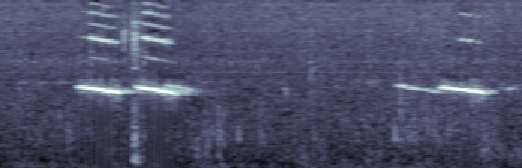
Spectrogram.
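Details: Piping song of a Eurasian bullfinch: two soft, plaintive down-slurred whistles close together, a pause, then two more matching notes, with a quiet background.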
